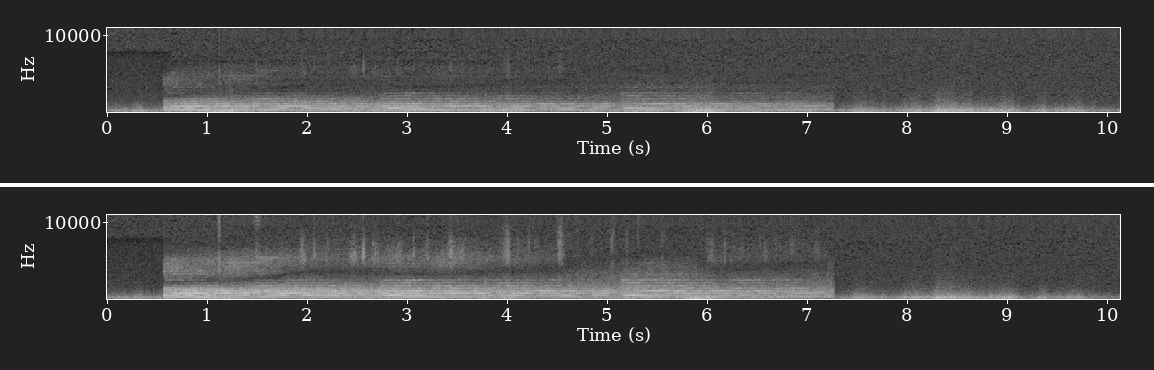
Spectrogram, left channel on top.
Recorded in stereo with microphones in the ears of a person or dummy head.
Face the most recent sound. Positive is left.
turn(degrees=-55)  # may be behind; listen again after turning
